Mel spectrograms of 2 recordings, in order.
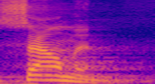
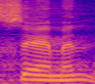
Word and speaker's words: Salmon: was a man named Salmon. Not Salmon, that's the fish. This is spelled differently. It's salmon.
